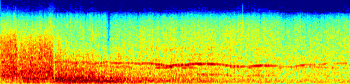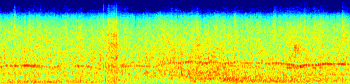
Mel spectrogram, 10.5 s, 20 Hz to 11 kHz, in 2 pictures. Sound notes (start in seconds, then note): 4.6 rain pattering; 4.6 wind howling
